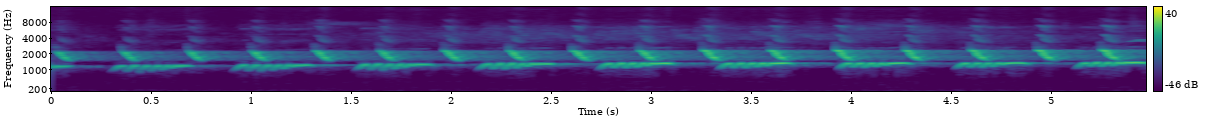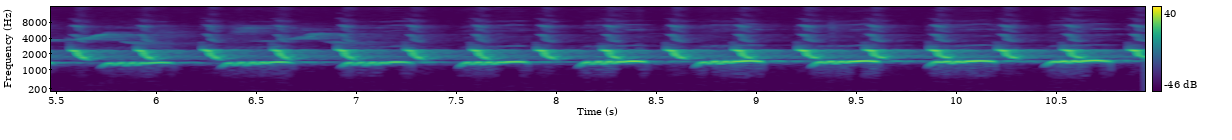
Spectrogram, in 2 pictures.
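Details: Taiwan partridge giving a fast, even string of paired whistled notes, roughly one and a half per second: a clear mid-pitched whistle with a brighter higher note on top, repeated without pause for the whole stretch.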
